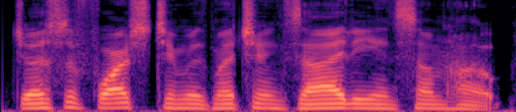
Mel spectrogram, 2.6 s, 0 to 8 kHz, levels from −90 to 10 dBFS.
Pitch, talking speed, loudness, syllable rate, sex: 110 Hz, 210 wpm, -17 LUFS, 5.3 syllables/s, male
